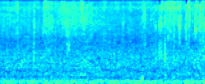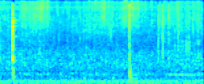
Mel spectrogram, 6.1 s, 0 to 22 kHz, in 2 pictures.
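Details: Honey bee colony buzzing steadily during an inspection of a 10-frame deep box with a honey super on an overcast day. There is a low, even hum, two sharp clicks, and handling noise from the hive frames.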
